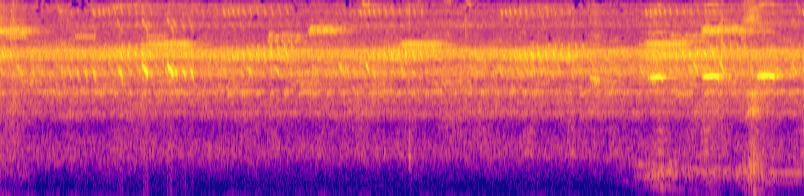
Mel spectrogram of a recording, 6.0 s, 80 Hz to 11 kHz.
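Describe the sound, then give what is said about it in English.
A distant lion, probably about 3 kilometers away or more, roars at night around 3:30, a low, muffled rumble swelling near the end over a steady, shrill chorus of crickets and insects. “Oh, there's a lion.”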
